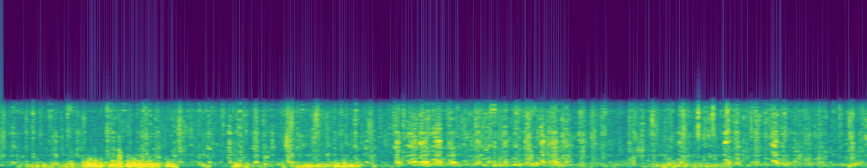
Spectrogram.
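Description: A pair of carriage horses pulling a cart along a dirt road: a dense, continuous clatter of hooves, wheels crunching and harness rattling.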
